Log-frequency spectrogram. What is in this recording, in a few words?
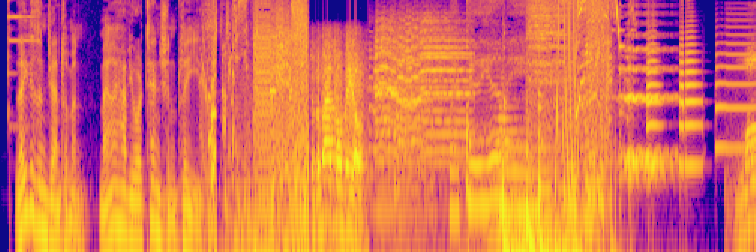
Announcement; KZOW; Waldorf U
